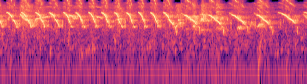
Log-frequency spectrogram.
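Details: Rapid canary trilling, about four bright chirps per second, each note sliding down, forming a continuous high, lively song phrase.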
